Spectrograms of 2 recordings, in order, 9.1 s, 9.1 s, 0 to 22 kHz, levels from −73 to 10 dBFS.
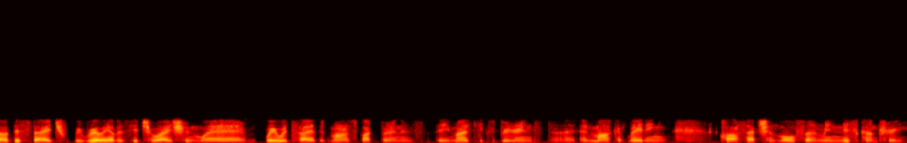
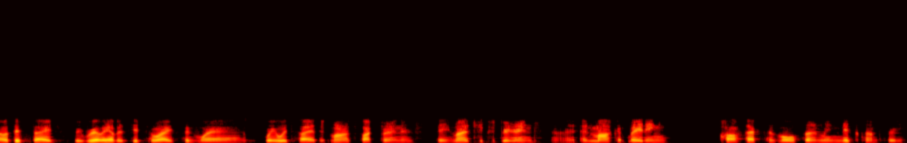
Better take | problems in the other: first | noise reduction (neural mask model DeepFilterNet 3)

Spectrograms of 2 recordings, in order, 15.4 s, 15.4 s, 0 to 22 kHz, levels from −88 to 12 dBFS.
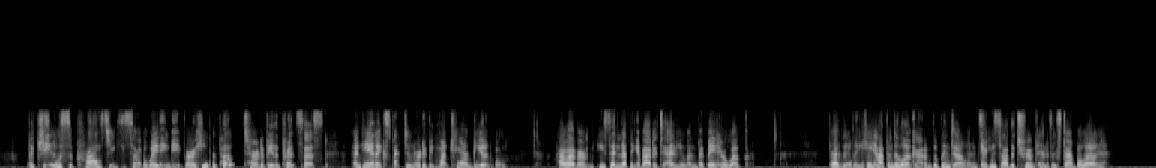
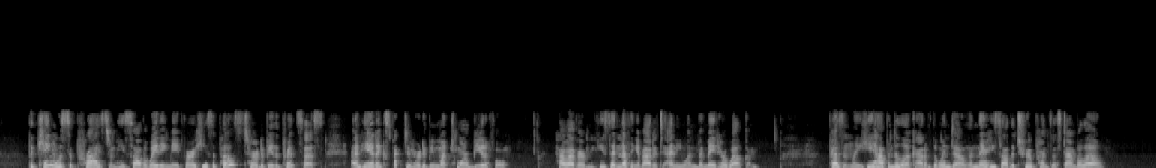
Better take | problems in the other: second | noise reduction (neural diffusion model UNIVERSE++)

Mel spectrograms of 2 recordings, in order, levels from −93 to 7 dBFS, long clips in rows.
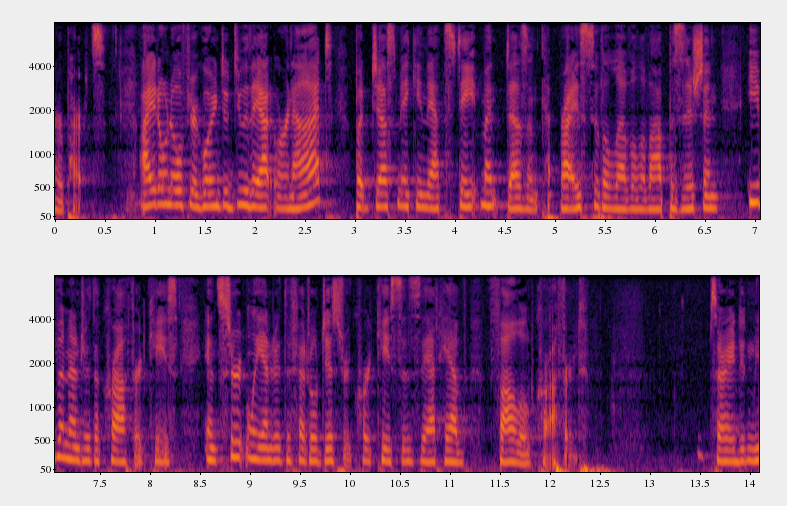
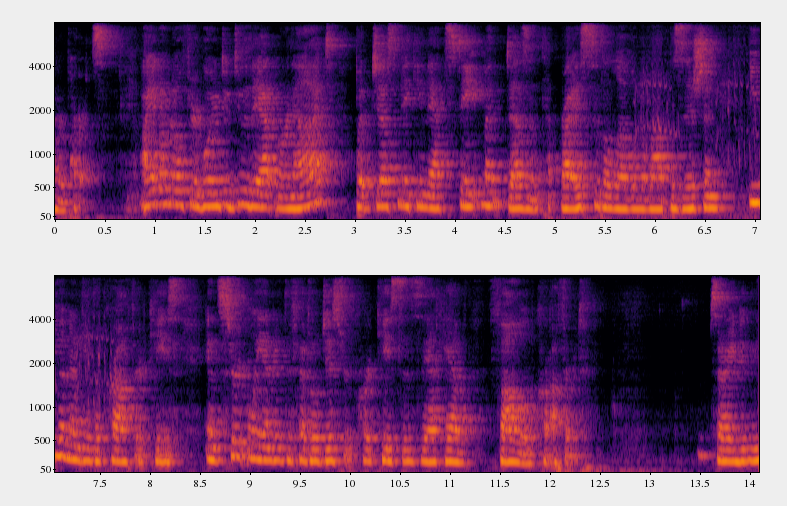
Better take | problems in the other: first | noise reduction (neural separator model SepFormer DNS4)

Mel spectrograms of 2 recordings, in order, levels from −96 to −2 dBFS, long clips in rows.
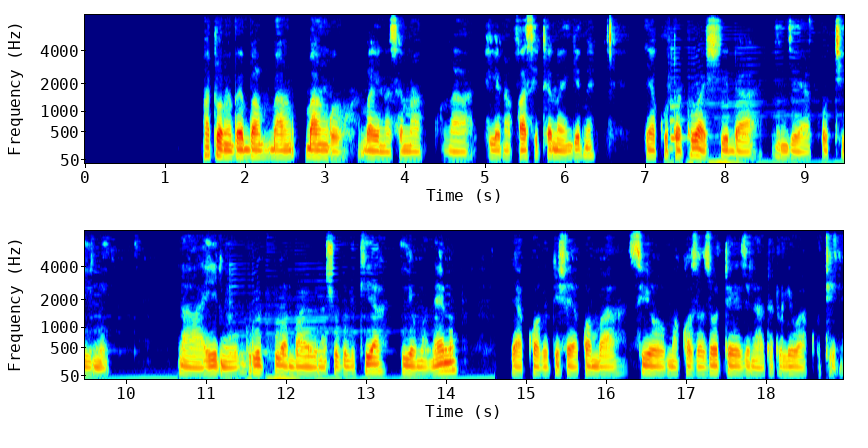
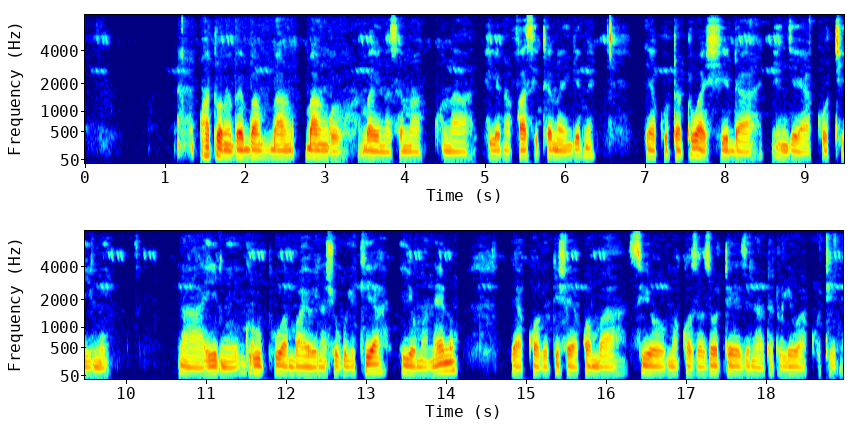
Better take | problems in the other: second | noise reduction (neural mask model DeepFilterNet 3)

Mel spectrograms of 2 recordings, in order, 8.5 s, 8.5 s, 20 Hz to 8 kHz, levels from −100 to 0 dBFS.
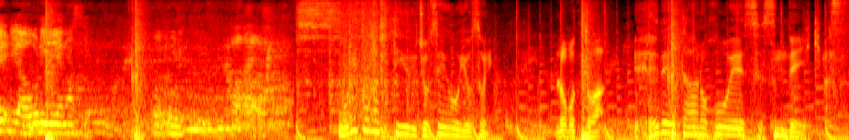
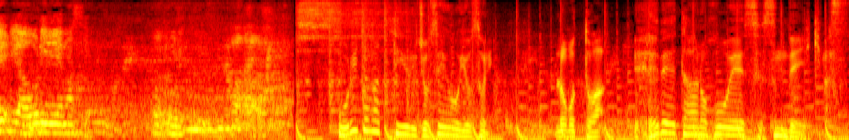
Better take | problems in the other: second | background sound (Door); 7 dB below the speech

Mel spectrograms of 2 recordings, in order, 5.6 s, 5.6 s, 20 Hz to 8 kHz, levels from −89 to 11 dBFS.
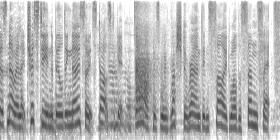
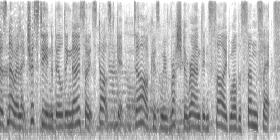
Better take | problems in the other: second | noise reduction (neural mask model RNNoise)

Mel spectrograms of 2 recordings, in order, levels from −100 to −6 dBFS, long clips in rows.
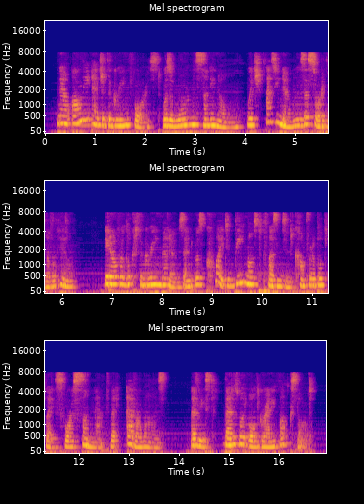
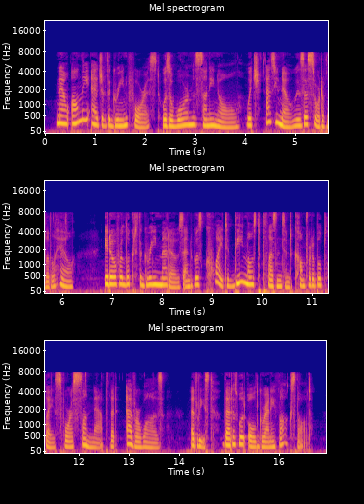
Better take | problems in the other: second | noise reduction (neural separator model SepFormer DNS4)

